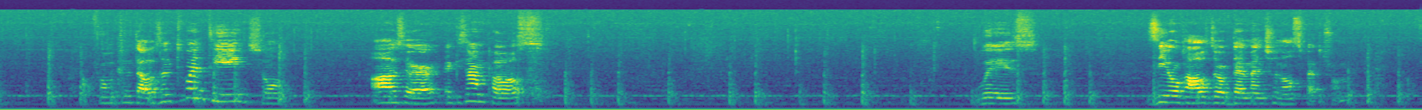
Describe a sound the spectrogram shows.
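A woman speaks calmly in short bursts.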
